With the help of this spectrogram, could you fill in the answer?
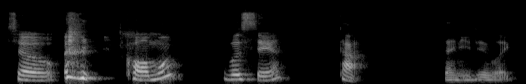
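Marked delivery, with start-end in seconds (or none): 1.3-3.6 "Como", "você", "tá" separated by pauses; word-by-word demonstration. Shown as a demonstration. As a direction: teach "Como você tá" one word at a time, each lifted. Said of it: "you can say".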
